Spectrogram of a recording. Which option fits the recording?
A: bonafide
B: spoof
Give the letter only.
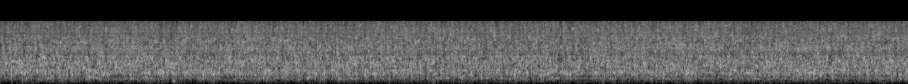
B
